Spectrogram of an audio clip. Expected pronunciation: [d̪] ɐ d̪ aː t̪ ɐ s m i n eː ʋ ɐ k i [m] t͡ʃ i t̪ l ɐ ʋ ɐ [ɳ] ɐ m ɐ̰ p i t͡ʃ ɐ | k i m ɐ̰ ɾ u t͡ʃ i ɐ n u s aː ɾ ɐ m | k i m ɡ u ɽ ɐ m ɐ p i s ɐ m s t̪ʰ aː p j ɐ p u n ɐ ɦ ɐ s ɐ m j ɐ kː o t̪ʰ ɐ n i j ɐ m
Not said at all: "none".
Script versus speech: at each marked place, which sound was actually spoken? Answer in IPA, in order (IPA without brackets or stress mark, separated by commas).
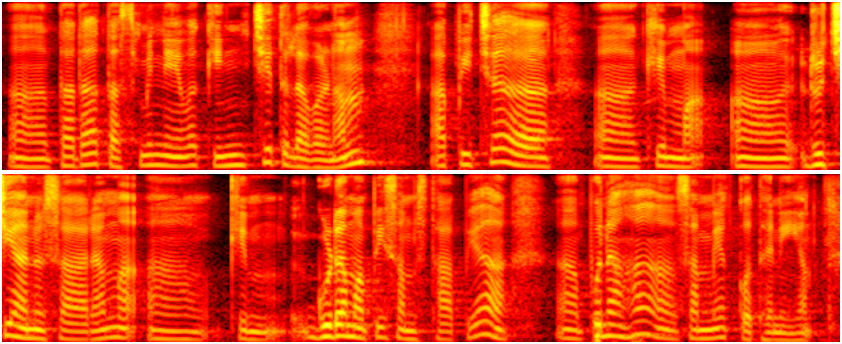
t̪, ɲ, ɳ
